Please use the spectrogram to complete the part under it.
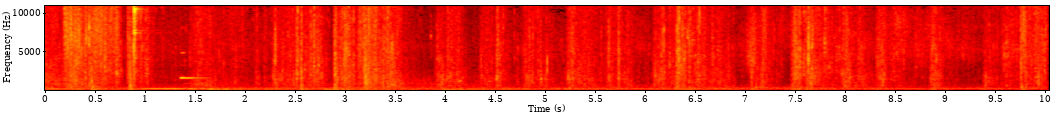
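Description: Footsteps crunch slowly over rough ground.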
